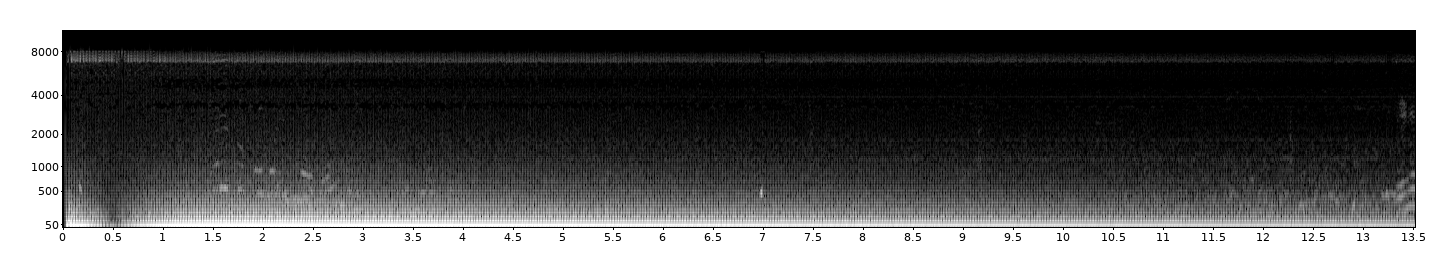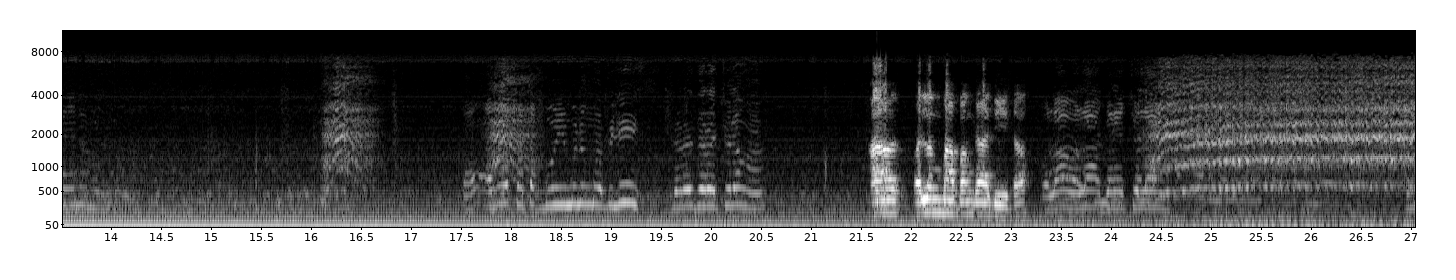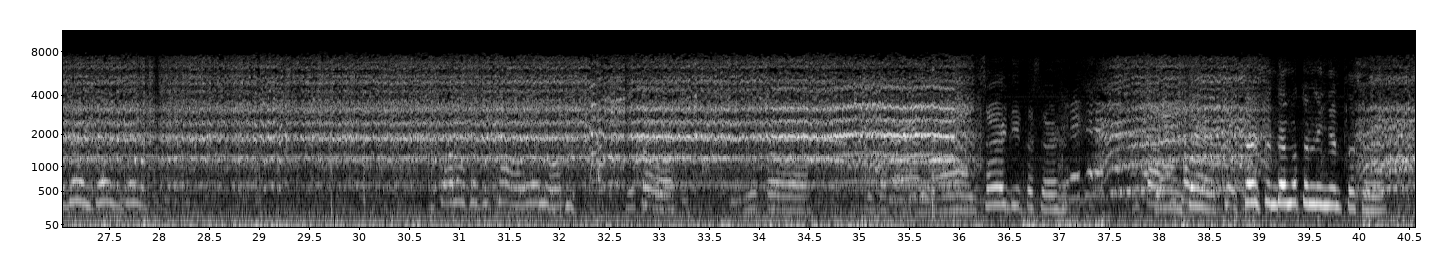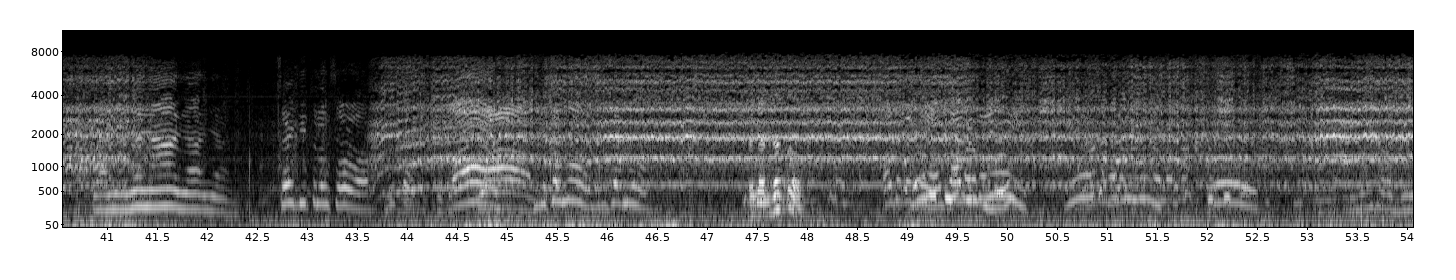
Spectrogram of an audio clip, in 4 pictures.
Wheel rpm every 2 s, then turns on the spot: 0, 0, 0, 0, 0, 0, 0, 10, 10, 0, 0, 0, 120, 160, 160, 160, 160, 150, 60, 90, 80, 40, 150, 160, 160, 160, 160.
38-40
